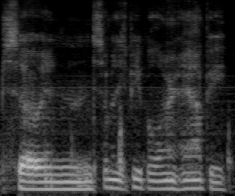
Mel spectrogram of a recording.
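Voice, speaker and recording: A man with a very dark, husky voice chats to a livestream in a laid-back stoner drawl. He rambles and repeats himself, keeping a flat, gravelly tone throughout. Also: on the low side, moderate pace, low-quality recording. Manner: repetitive, rambling. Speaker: live streamer. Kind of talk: casual rambling livestream chat.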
